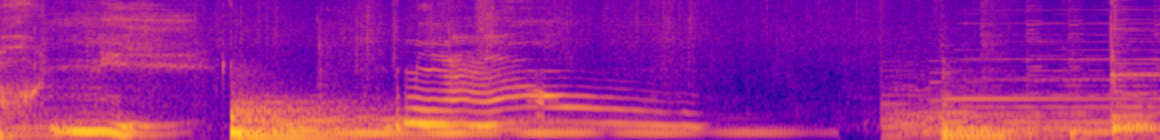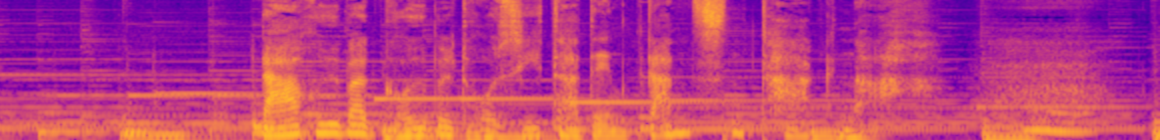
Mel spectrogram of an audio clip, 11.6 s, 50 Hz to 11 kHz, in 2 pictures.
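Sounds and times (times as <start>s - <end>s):
music: 1.2s - 11.5s
cat meowing: 2.0s - 3.7s
speech: 7.1s - 10.5s.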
